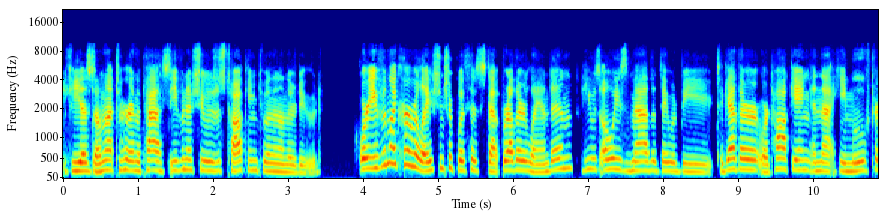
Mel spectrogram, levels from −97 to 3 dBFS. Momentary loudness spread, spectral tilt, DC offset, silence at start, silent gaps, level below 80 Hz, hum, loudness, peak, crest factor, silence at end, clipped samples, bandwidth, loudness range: 9 LU; -4.5 dB/octave; under 0.1%; 0 s; none; -74 dBFS; none; -22 LUFS; -6 dBFS; 18 dB; 0 s; under 0.1%; 9.8 kHz; 3 LU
